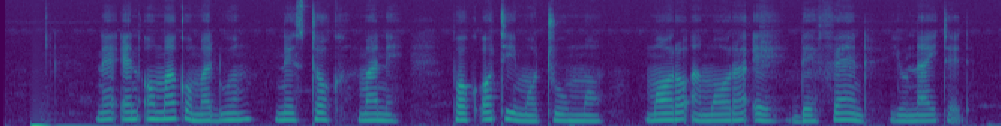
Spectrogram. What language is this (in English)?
Luo (Kenya and Tanzania)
